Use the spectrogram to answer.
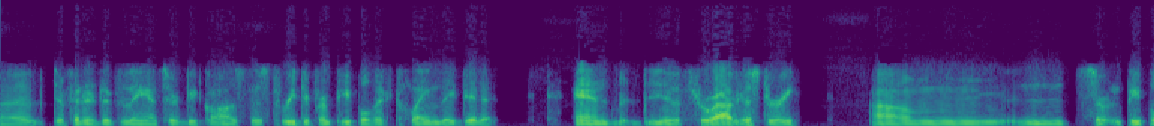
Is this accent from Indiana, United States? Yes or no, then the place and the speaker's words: no; Queens, New York, United States; you know, we're not really from New York City, but if you, you know, take it that way, you know, I grew up in Queens, which is, you know, sort of just outside New York City.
